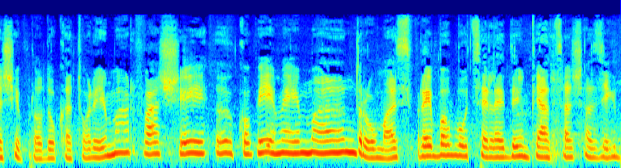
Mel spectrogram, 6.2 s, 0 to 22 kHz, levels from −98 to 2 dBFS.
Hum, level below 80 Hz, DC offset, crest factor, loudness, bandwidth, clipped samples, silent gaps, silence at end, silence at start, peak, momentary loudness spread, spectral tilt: none; -58 dBFS; under 0.1%; 16 dB; -19 LUFS; 16 kHz; under 0.1%; none; 0 s; 0 s; -2 dBFS; 8 LU; -5 dB/octave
